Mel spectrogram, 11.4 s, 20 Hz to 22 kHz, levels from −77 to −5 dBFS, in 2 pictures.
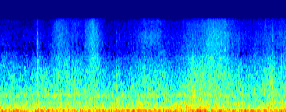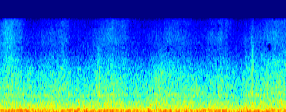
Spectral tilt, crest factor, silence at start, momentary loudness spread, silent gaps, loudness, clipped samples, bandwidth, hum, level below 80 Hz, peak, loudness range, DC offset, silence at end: -6.5 dB/octave; 12 dB; 0 s; 2 LU; none; -26 LUFS; under 0.1%; 11.5 kHz; none; -28 dBFS; -10 dBFS; 1 LU; under 0.1%; 0 s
